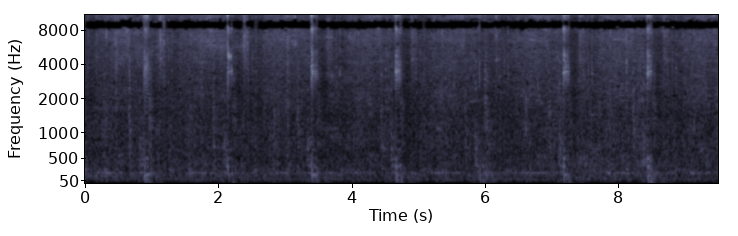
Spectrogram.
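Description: Machine parts clack sharply at a regular beat.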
